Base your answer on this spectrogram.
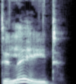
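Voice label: "delayed", British English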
